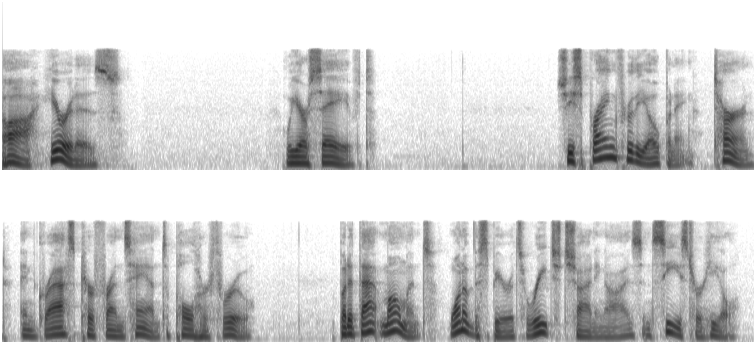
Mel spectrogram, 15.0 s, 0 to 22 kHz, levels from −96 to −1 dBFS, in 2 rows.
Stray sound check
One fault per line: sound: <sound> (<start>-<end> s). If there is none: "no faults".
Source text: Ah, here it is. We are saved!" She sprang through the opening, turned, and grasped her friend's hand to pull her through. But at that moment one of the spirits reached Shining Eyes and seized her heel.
no faults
